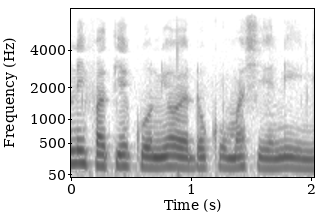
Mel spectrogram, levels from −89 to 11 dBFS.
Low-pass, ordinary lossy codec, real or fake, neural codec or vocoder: 7.2 kHz; none; real; none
